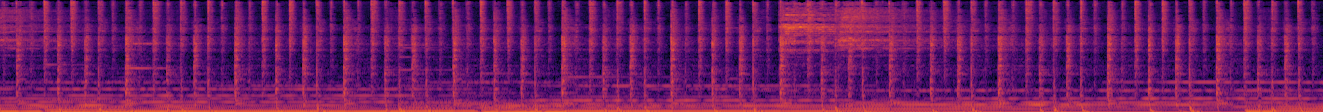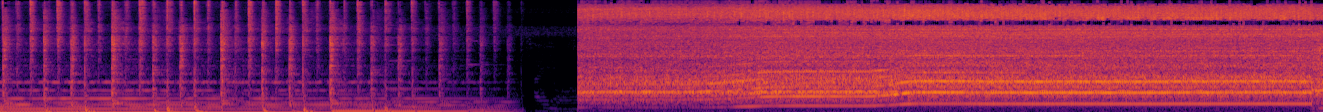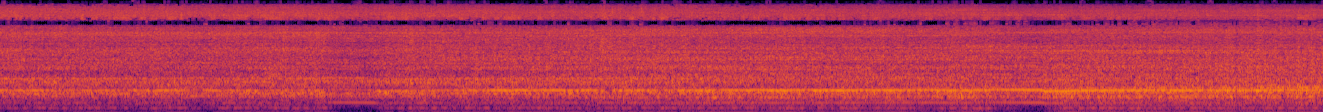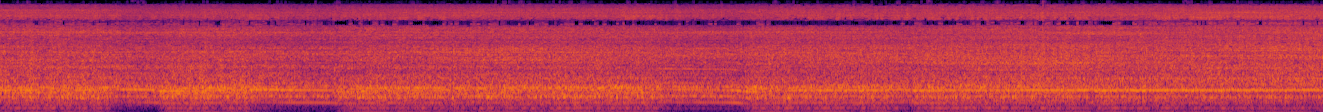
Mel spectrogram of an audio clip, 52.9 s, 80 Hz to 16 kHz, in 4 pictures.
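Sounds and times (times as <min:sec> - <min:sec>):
electric motor whining: 0:19.0 - 0:52.9.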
